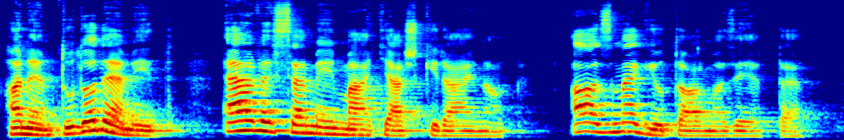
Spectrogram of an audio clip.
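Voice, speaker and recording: A woman's voice: deep voice, big pitch swings. A humble poor peasant man from an old folk tale, plain-spoken and earnest, as a woman storyteller puts him on. He talks simply and sincerely, like a modest villager.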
